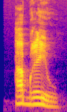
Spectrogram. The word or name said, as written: abrieu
